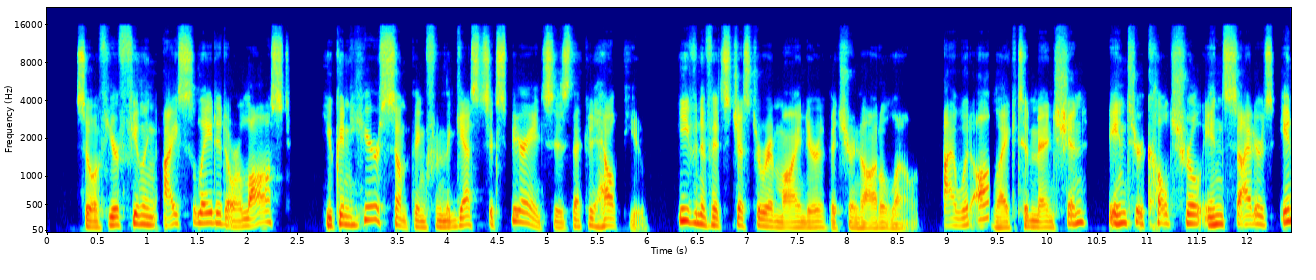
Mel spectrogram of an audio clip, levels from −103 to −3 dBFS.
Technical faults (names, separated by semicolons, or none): none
